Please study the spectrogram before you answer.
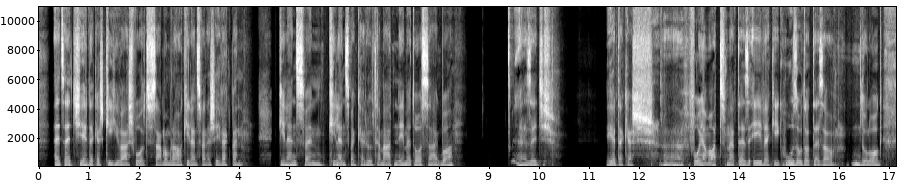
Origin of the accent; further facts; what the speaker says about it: Cardiff, Wales, United Kingdom; born there; Hungarian is a second language; A fővárosban, Cardiffban, ahol születtem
